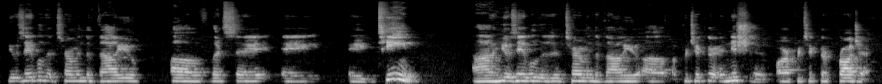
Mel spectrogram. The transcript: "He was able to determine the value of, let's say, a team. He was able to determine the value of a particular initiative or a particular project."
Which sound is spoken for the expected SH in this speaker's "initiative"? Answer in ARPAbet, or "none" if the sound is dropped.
SH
